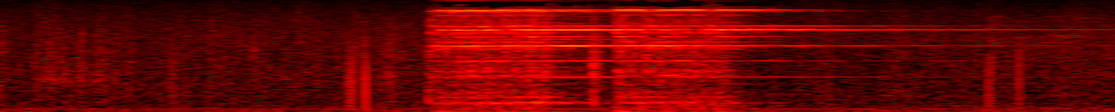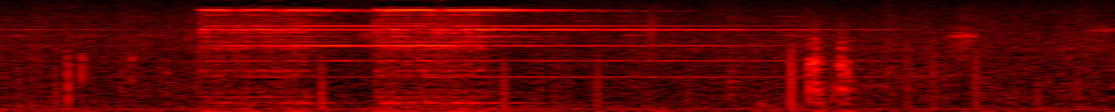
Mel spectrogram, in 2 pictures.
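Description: Desk telephone bell ringing twice, each ring a little over a second long, the second starting about three seconds after the first.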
